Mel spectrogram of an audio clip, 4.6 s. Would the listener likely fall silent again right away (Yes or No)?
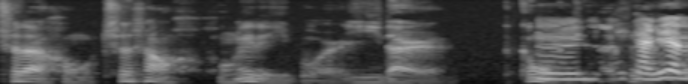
No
